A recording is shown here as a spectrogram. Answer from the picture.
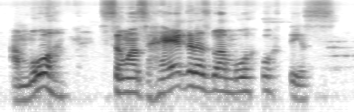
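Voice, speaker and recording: A man with a Brazilian accent and lively intonation. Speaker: teacher. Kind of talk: online lecture. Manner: casual, many fillers.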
